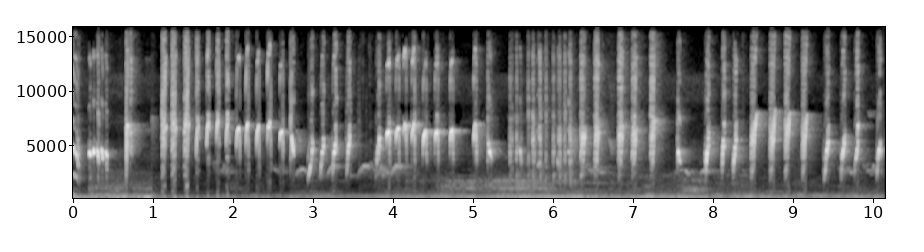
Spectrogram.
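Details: Kolibri ninja, a sunbird kept as a songbird, delivering a rapid, busy run of sharp high chirps and trills, with short descending whistled slurs and buzzy notes packed closely together.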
